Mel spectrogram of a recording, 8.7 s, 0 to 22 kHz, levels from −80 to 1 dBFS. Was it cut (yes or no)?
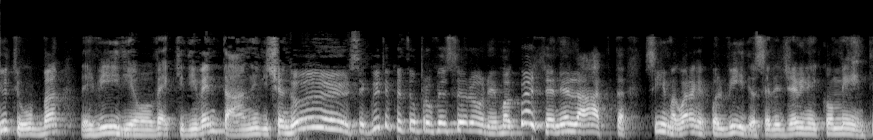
no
